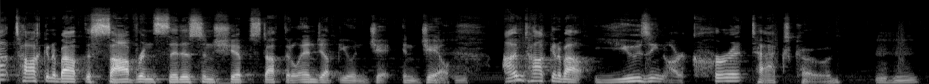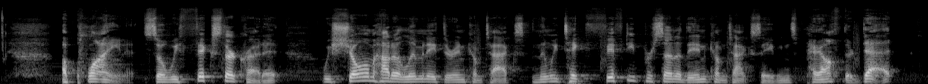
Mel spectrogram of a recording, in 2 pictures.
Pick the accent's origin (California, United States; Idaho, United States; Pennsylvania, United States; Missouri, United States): Idaho, United States; I grew up in Idaho and we're known for potatoes, and that was our favorite meal.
